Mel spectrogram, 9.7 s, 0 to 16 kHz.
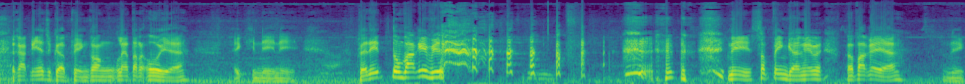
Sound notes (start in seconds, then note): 4.2 laughs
